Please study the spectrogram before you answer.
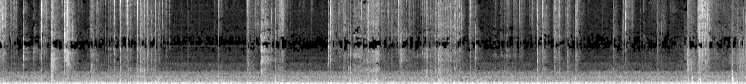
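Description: A craft knife cuts into the scored surface of a solid white soap bar held in the fingers, and flakes crumble off. Crisp, crunchy scraping and brittle crackles sound throughout, with bright snapping ticks over a steady low hum.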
